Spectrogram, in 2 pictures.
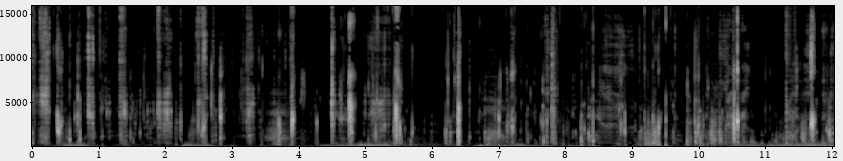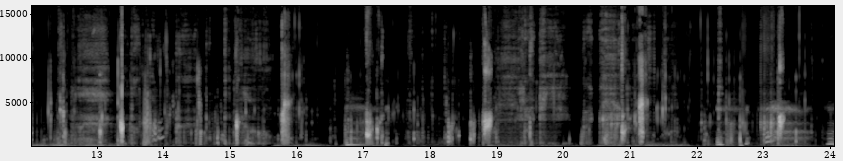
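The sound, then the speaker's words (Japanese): Wet mouth sounds of sucking at the back of the teeth: many irregular clicks, smacks and slurps, close and quiet, spread across about twenty-four seconds with no talk. “歯の裏をしゃぶるように。”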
